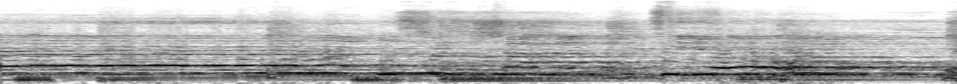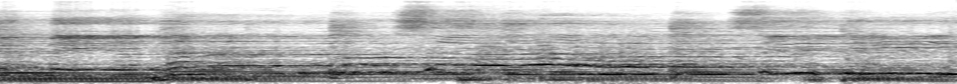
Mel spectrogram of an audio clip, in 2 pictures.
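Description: Karaoke: a man singing through a microphone over a loud backing track, holding long, sustained notes.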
